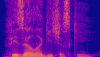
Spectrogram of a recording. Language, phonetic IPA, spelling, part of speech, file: Russian, [fʲɪzʲɪəɫɐˈɡʲit͡ɕɪskʲɪj], физиологический, adjective, Ru-физиологический.ogg
- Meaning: 1. physiological 2. sensual, carnal (as opposed to romantic)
